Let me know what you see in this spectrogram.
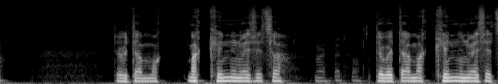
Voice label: "macyn", welsh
